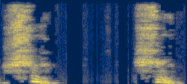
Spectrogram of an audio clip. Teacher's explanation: the beginning point of the fourth tone is as high as the first tone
